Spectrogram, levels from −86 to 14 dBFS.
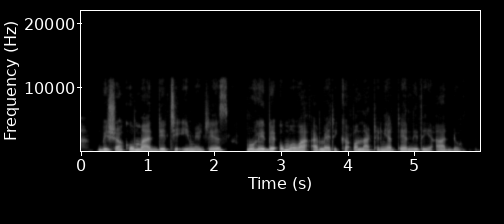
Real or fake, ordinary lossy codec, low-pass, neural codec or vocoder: fake; none; none; codec, 24 kHz, 0.9 kbps, WavTokenizer, small release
